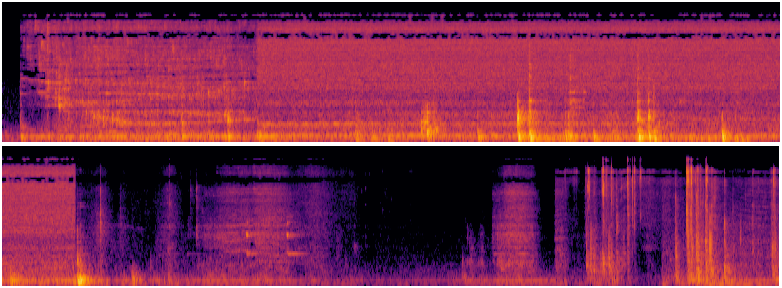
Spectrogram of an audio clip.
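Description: Water poured from a plastic filter pitcher into a stainless steel water bottle for about three seconds. Then a run of sharp knocks and clicks as the bottle and its plastic lid are handled and set on the counter.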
